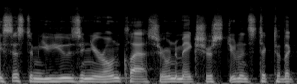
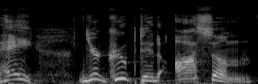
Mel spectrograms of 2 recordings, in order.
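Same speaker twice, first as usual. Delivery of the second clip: higher-pitched retold cheer for a student; upbeat praise; 7 semitones higher than usual. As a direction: congratulate brightly, drawing it out a little. Teacher retells praising a student.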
